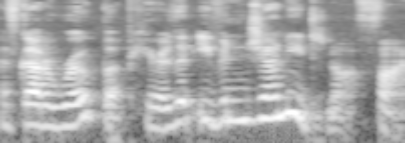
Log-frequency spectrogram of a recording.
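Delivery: plain reading voice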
